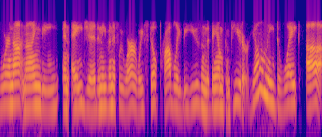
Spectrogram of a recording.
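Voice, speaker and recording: A woman's unremarkable speaking voice, fairly low in pitch, at a moderate pace with fairly even intonation and hardly any pauses. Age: 40s. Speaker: radio host and marketing coach. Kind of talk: live radio talk show. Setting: studio.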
